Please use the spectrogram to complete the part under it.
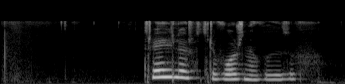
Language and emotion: Russian, sad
